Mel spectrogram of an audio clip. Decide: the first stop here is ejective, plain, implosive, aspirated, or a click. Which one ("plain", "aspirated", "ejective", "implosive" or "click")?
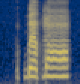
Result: implosive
